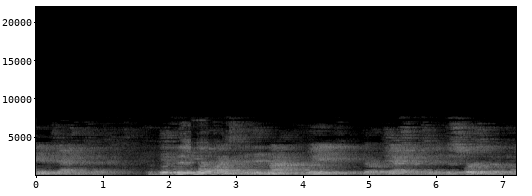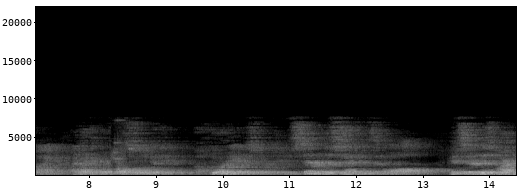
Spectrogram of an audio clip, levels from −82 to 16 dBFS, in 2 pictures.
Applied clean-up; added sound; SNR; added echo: neural separator model SepFormer DNS4.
